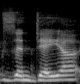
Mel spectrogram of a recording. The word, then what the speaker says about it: Zendaya: I thought this young man, it's like Zendaya.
